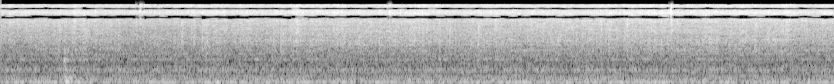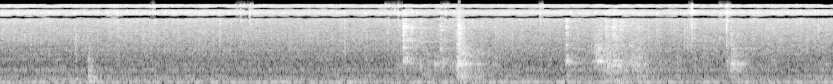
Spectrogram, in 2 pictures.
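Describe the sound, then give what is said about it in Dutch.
Steady sizzling of food frying in a pan, a dense crackling hiss that fills the whole clip, with a few brief scrapes or clinks near the end and no talking. “Ik, ga dit even, ik laat dit even bakken en dan, uh, dan is het goed zet de afzuiger aan.”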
